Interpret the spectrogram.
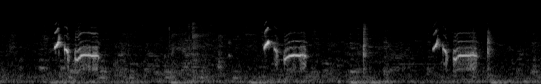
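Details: A talking cockatiel repeats "peekaboo", a swooping squeak then a steady nasal note, about every two seconds.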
